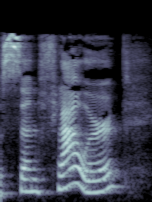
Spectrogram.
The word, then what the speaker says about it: sunflower: Por exemplo, sunflower teria flower, a sílaba tônica no fla, fla.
